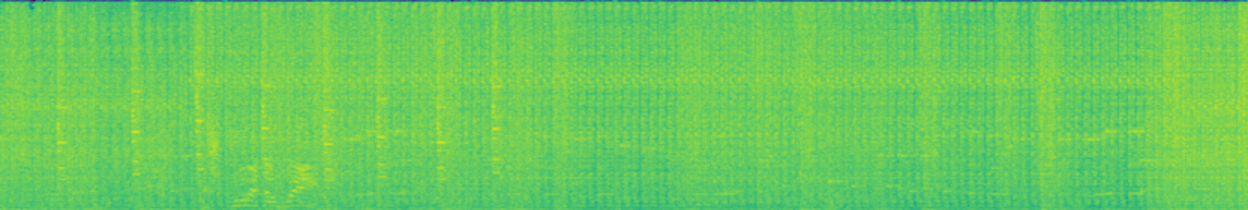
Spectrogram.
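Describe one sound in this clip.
Game weapons fire and explode in rapid bursts.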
